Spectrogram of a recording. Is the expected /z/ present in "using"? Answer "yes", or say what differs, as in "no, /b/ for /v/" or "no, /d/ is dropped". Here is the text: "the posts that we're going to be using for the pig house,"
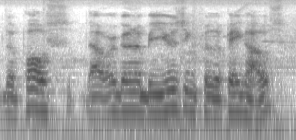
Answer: yes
